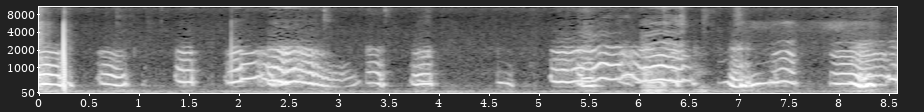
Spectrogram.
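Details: Rough Collie puppies of a litter at a kennel in Vienna, Austria; wavering, high whines and whimpers in overlapping bursts of one to two seconds, indoors with quiet background.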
